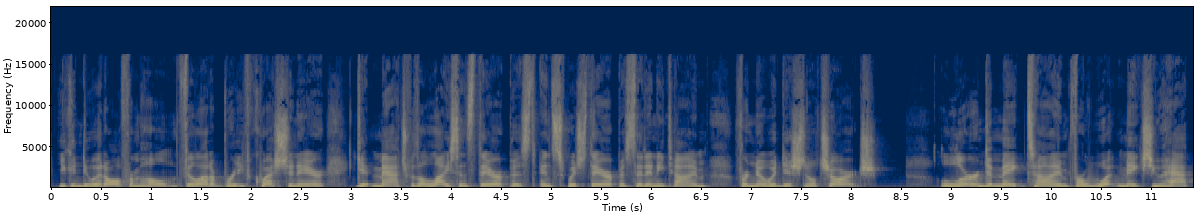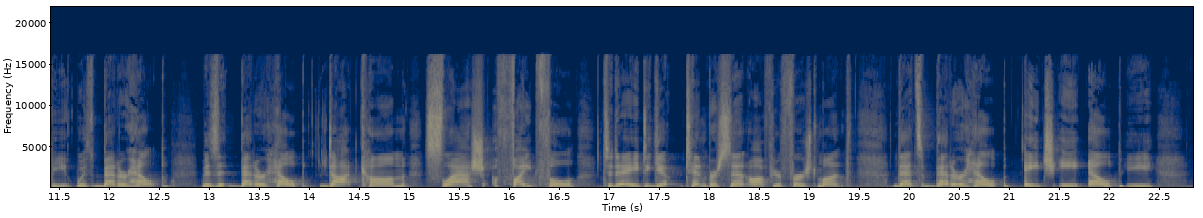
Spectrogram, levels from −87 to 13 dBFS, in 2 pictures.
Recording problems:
squashed, flat; somewhat

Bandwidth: 16 kHz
